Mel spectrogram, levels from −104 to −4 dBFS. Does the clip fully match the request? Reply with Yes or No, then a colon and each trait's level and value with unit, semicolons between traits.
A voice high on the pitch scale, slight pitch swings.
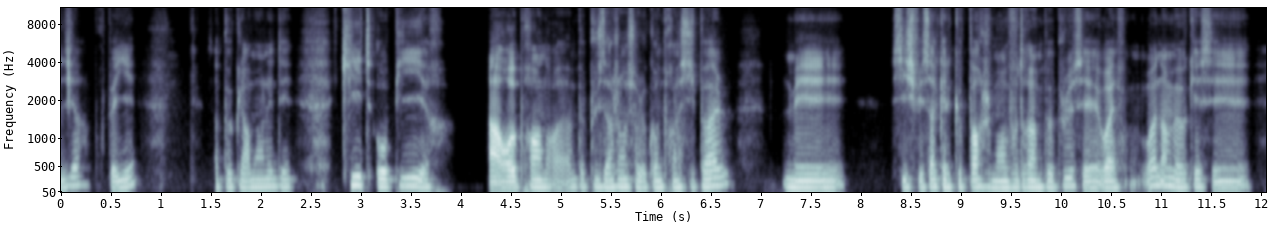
No: low, 130 Hz; narrow, 1.6 semitones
